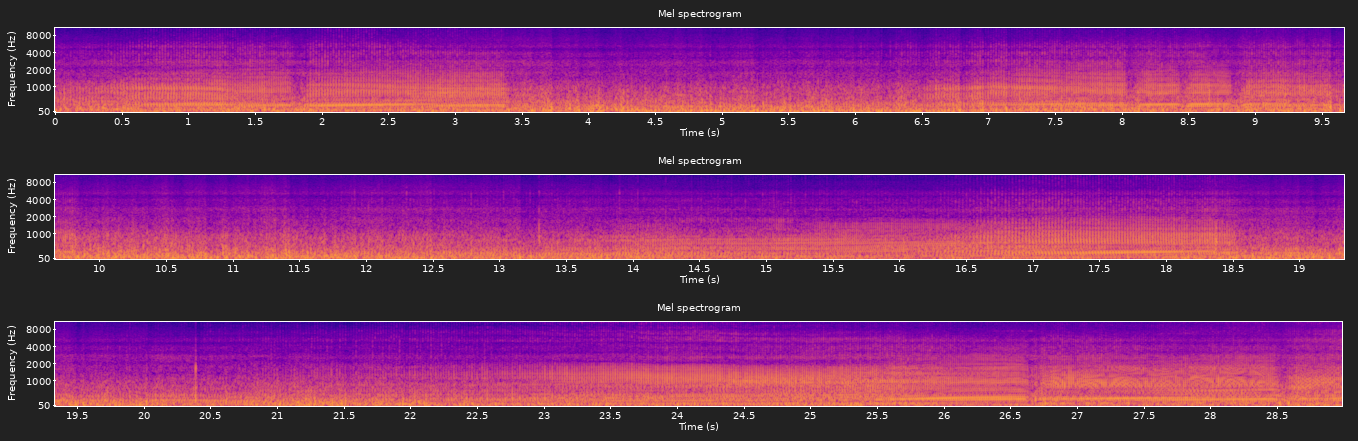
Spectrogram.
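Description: Onboard sound of a motorcycle engine accelerating and backing off, its pitch climbing in repeated sweeps, about four times, as it drives out of the corners, over a dense rush of wind noise.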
